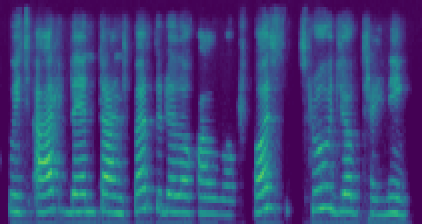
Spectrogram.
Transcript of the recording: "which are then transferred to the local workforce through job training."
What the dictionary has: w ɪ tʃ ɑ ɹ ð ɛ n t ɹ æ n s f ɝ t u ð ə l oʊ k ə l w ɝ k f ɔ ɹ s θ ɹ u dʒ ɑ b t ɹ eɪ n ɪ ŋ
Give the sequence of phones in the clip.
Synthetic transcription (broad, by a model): w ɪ tʃ ɑ ɹ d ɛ n t ɹ æ n s f ɝ t u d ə l oʊ k ə l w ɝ k p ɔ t s t ɹ u dʒ ɑ b t ɹ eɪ n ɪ ŋ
